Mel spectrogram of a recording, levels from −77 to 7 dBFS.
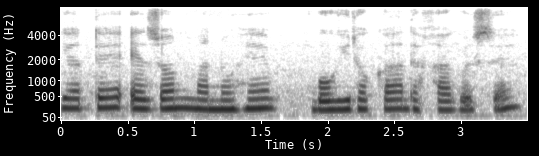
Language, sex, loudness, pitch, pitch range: Assamese, female, -15 LUFS, 210 Hz, 200-220 Hz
